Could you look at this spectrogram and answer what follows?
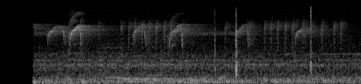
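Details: Grey-faced buzzard on Amami, Japan, on 31 December 2022, seen along a prefectural road, giving thin, high whistled notes that arch up and fall away about every second, over a steady low rumble and a few sharp clicks.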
